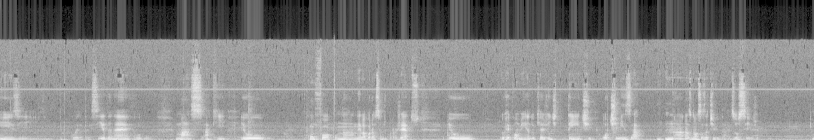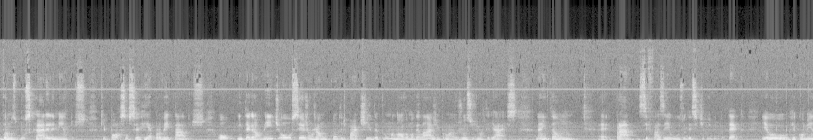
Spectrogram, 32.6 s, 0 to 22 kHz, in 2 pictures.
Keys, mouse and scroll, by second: 0.3 middle click, 1.4 Tab, 3.1 middle click, 3.9 x, 4.3-7.9 drag, 29.4 alt+Tab, 31.7 alt+Tab.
